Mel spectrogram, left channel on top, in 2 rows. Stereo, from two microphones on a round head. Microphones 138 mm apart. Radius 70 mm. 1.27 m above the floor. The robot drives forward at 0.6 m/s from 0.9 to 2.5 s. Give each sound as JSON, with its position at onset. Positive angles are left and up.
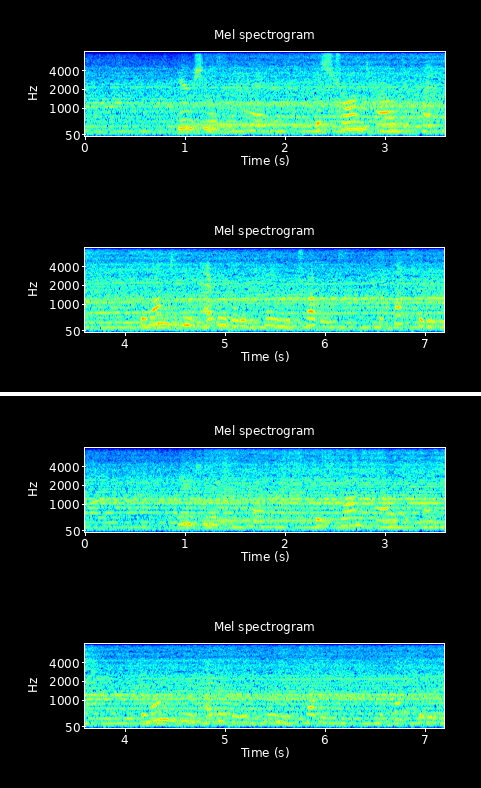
{"t": 0.9, "sound": "a woman speaking", "side_deg": 85, "distance_m": 4.0}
